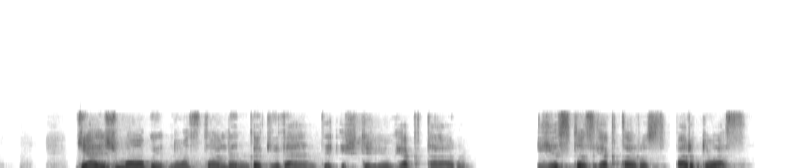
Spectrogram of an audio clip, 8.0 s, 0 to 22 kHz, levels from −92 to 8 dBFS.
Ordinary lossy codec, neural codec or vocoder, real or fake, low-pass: AAC, 96 kbps; none; real; 7.2 kHz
